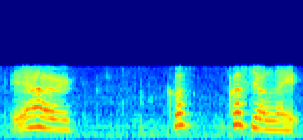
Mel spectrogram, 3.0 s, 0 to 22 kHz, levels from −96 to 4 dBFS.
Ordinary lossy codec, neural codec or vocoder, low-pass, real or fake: none; none; 3.6 kHz; real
